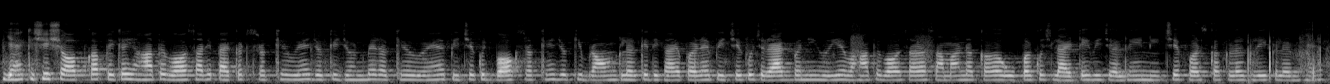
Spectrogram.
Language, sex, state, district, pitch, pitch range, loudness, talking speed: Hindi, female, Chhattisgarh, Jashpur, 215 Hz, 205-225 Hz, -20 LUFS, 285 wpm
